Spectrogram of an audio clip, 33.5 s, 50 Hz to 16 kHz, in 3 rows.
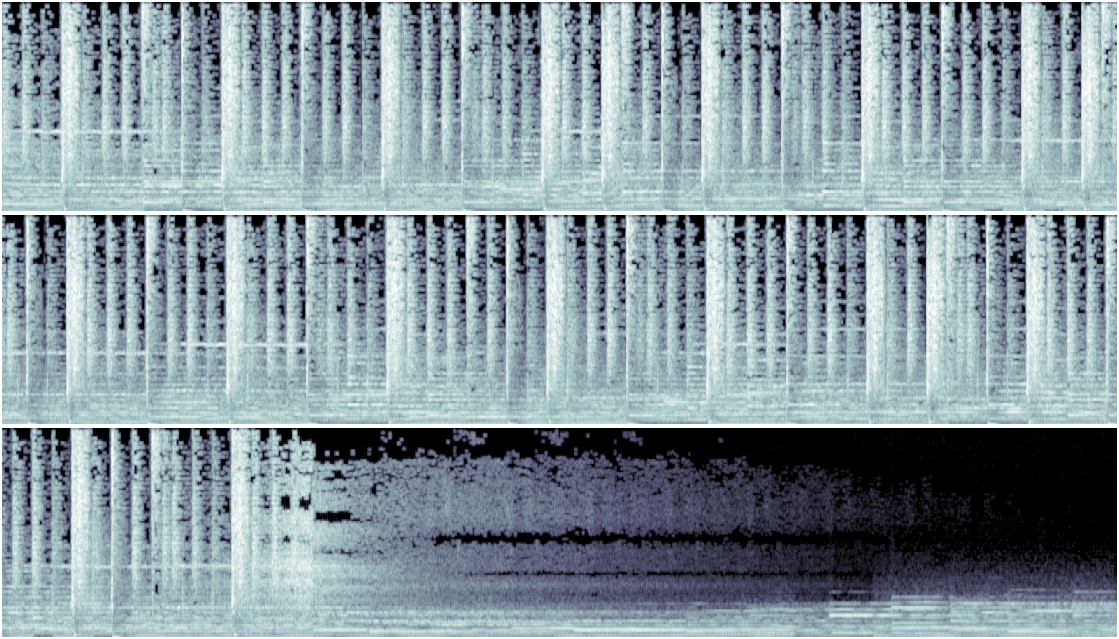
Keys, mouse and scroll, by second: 9.3 F3, 11.1 ctrl+click, 12.5 alt+middle click, 13.8 r, 18.6 Delete, 19.0 F3, 20.4 alt+middle click, 26.7 ü.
